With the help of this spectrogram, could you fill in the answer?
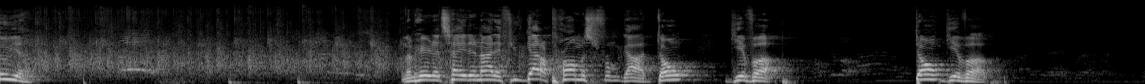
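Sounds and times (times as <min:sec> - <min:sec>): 
speech: 0:00.0 - 0:00.4, 0:04.0 - 0:07.9, 0:09.2 - 0:10.0
audience clapping hands in praise: 0:00.0 - 0:06.3.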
